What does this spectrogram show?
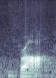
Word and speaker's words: bra: a bra yeah but Swedish is more like bra like a bit more stronger a I think and the stronger raw bra I'm on my way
